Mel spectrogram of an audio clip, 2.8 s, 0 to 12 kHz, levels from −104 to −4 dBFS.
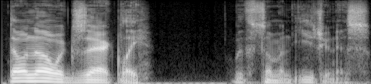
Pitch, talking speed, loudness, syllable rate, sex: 90 Hz, 130 wpm, -17 LUFS, 5.3 syllables/s, male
